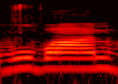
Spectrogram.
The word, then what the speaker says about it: Woburn: pronouncing the name wrong I think it's wool burned because it's b w o b u r n but people call it wuban wobban so sorry if I'm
